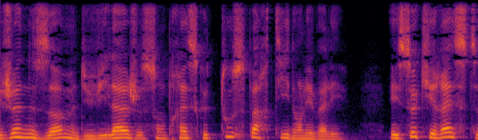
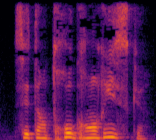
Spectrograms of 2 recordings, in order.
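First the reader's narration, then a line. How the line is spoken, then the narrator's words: Chief exclaiming. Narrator (French): s'exclame le chef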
